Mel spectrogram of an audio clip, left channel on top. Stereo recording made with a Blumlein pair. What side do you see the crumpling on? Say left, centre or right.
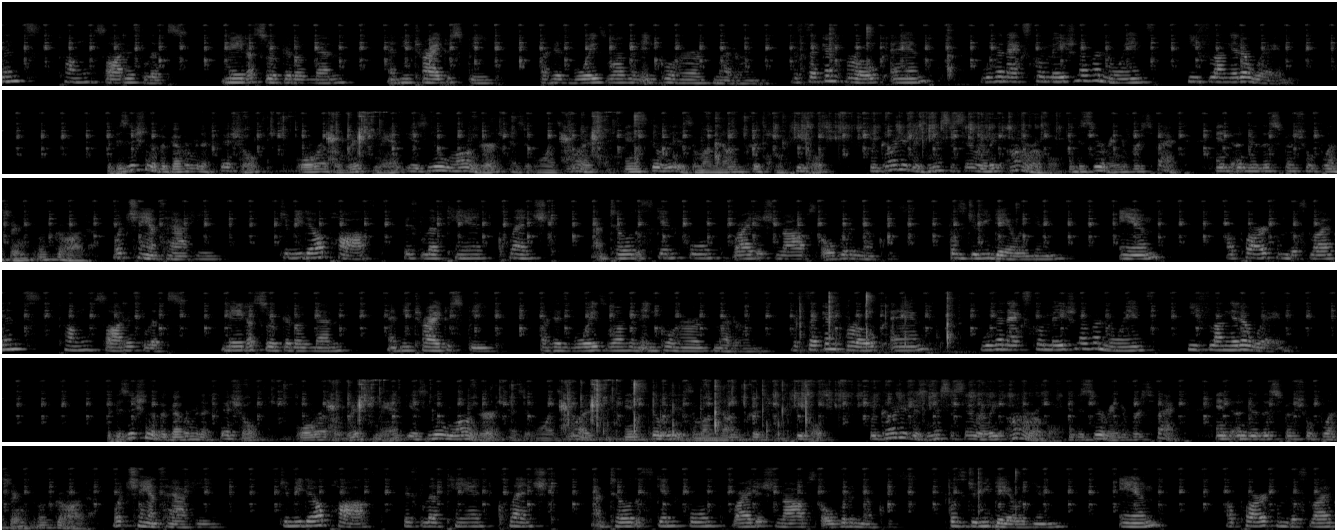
right.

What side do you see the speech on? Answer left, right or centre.
centre.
